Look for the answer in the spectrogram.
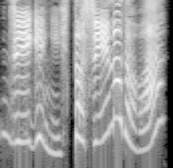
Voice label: win, jp; thillelille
